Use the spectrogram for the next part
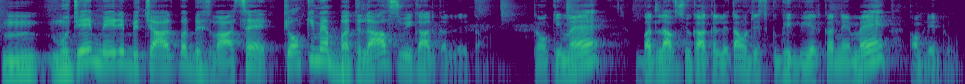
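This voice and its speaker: A man's voice: medium pitch, big pitch swings, normal speed, a little mellow. A male teacher giving a classroom lecture. He repeats each word and quizzes his listeners with questions, coaxing them along and calling them brother and child. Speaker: English vocabulary teacher.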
